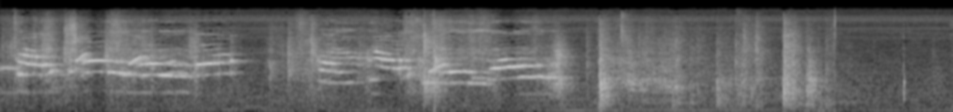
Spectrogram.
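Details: Pet cat giving a rapid string of insistent, wavering meows for about five seconds, then quieter scattered mews and soft clicks as the calling fades.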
